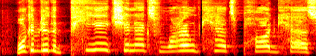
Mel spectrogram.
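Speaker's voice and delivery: very high, drawn-out voice. Welcoming listeners to the podcast, for the great Saul Bookman, voice a little bit higher. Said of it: "Notice my voice getting a little bit higher".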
